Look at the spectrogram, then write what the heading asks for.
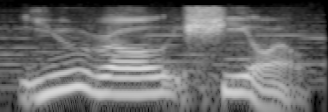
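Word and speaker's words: urushiol: Pronounced yurro oil.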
